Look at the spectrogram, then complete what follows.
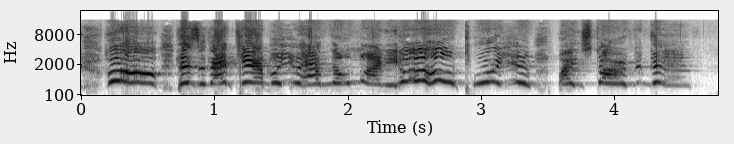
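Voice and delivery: very high, sneering falsetto pity; mocking. Shown as a demonstration. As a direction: fake sympathy, dripping with scorn. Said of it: "that's exactly what it means".

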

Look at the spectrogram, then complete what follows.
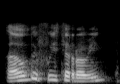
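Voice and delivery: lightly voiced Luffy; curious Luffy. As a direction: ask her bluntly like a curious kid. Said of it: "Luffy le dice".

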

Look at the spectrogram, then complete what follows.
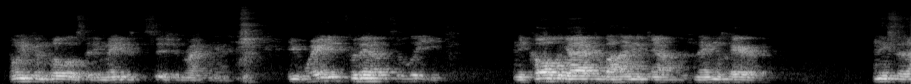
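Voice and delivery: ordinary talk

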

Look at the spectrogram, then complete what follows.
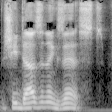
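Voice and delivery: high-pitched, insistent statement; exasperated insistence. A narrator's reading. Father telling son his mother is gone, exasperated.

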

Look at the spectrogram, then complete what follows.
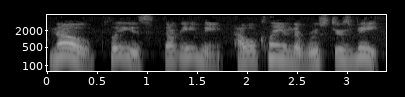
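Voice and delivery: high-pitched plea, only mildly loud; pleading loud cry. A narrator's reading. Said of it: "the grass cried out very loudly".

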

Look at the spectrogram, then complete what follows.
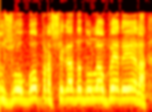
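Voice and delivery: ordinary delivery

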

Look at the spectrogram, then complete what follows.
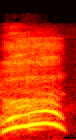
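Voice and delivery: high, sharp retold gasp; sudden high intake of breath; shocked gasp. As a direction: gasp as if just robbed. Retells shock at cancelled money.

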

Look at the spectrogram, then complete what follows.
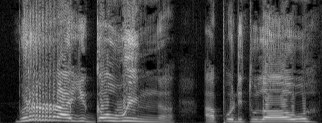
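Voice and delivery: loud, drawn-out rumbling demand; booming, slow challenge; challenging thunder. Acted. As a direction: call out slowly as the mighty thunder.

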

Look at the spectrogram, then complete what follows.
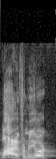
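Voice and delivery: loud high announcer shout; announcer call. Acted. Host calling out the segment to listeners, announcer shout. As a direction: boom it out like a show intro.

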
